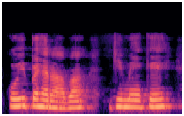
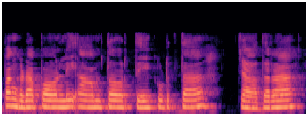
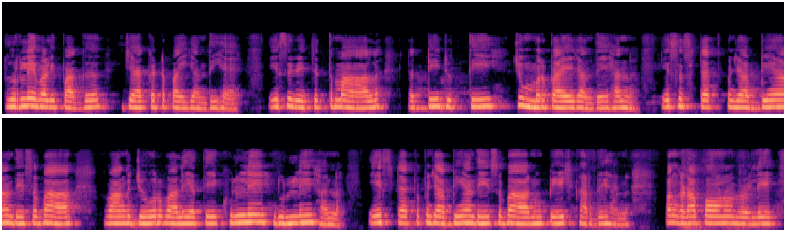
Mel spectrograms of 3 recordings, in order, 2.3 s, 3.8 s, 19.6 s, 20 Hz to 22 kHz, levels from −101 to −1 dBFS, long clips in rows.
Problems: none marked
